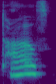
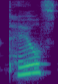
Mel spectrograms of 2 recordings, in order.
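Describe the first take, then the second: First: The vowel sounds like the one in 'tiles'. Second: The vowel sounds like the one in 'tails'. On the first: "I don't know" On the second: "Am I pronouncing that right?"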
